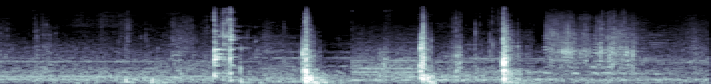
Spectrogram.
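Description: Car doors and hatch handled and shut as people get in: four sharp knocks and thuds, the loudest about two seconds in.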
